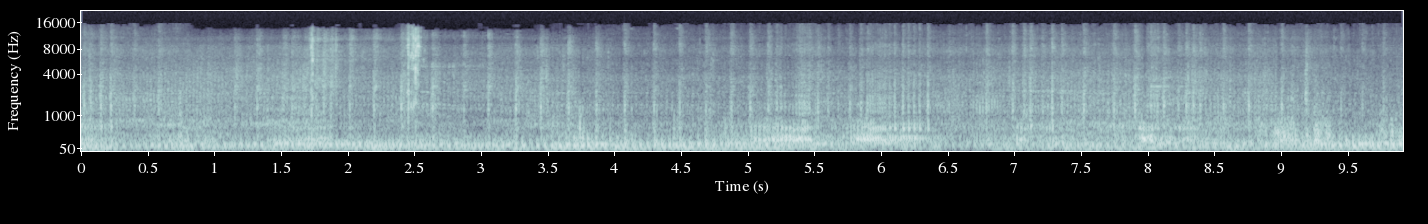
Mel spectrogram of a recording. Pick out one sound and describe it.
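Tyres crunch and rattle over loose stones.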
